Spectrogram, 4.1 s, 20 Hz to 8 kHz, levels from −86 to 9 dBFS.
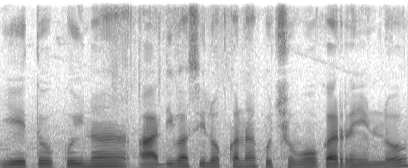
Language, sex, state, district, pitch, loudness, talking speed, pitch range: Hindi, male, Chhattisgarh, Jashpur, 130 Hz, -20 LUFS, 220 wpm, 115-130 Hz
